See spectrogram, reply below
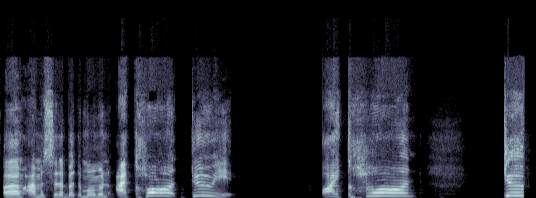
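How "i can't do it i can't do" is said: high, slow whiny "I can't do it"; Sam Thompson meme. Retold or imitated. Fan imitates a TV celebrity meme for his mate, high slow whine. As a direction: whine it like a reality star at the end of his rope. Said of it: "That's the meme, bruv".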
